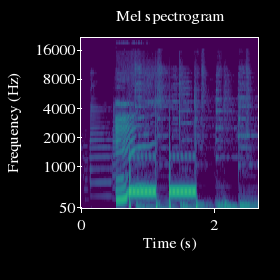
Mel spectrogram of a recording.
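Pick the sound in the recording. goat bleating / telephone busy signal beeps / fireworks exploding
telephone busy signal beeps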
